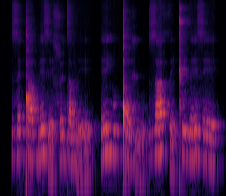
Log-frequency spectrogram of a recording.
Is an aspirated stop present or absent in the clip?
absent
